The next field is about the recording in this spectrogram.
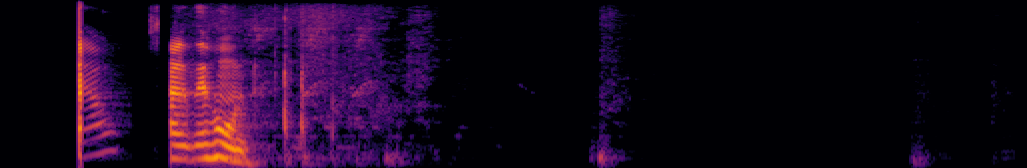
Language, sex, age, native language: Icelandic, female, 7, Icelandic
